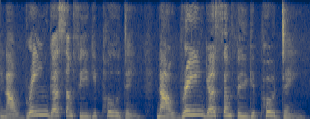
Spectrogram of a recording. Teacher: Ele fica sendo mesmo a ponte aí entre bring e o some. E como us termina com S e some começa com S, naturalmente você vai juntar num S só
